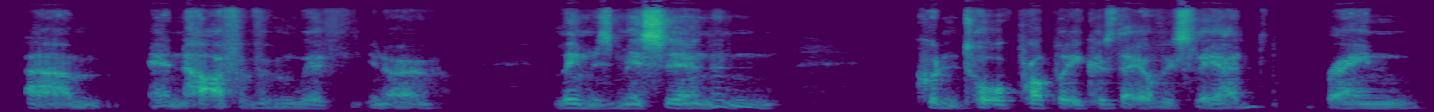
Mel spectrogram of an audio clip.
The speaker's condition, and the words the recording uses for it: Throat cancer. My voice is still going to be wrecked for a while.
